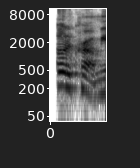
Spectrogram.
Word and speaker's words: Kodachrome: Kodachrome, am I saying that correctly? – Kodachrome, yeah.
